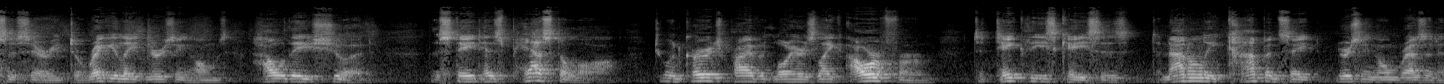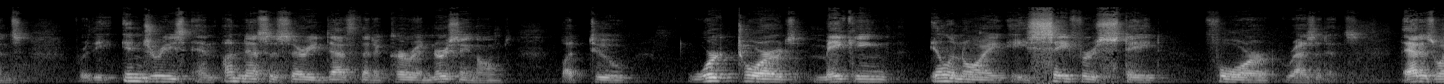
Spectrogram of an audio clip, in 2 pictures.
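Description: Throughout the audio, crude rate conversion adds a gritty, inharmonic fizz that tracks loud and high-pitched passages. Samples were simply dropped or repeated, which fits a 48 kHz to 44.1 kHz change, leaving error roughly 20 dB below the signal. A spectrogram shows stray, unrelated lines and haze mirroring the real content.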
